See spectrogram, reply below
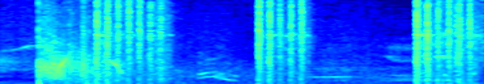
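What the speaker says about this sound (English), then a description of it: "we're getting shot from behind" Gunfire in the Predator: Hunting Grounds video game: three rapid automatic bursts, the first longest, with quieter game sounds and faint voices in between.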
